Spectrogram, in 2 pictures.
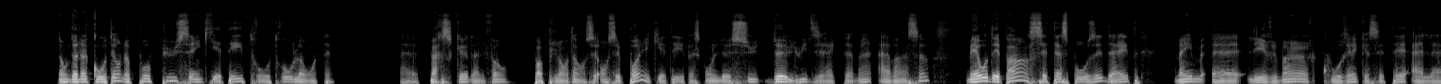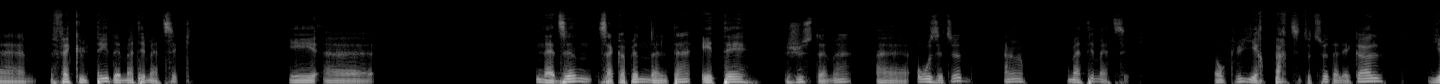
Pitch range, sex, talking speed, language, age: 90-110 Hz, male, 165 wpm, French, 50-69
